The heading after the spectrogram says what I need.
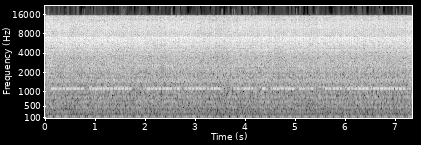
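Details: Engine (vehicle unstated) running steady with a fast, even tick and an on-off high whine; odd noise, cause not identified.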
